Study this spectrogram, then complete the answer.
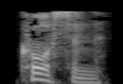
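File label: "coarsen", English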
